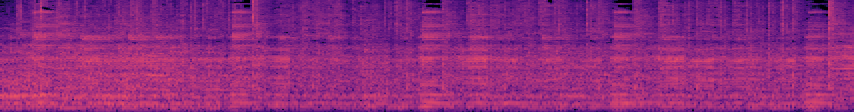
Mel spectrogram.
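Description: Grand piano played with the left hand on the keys and the right hand inside the instrument on the strings, giving a dense, repeated low pattern with a plucked, muted edge. A sharper accent comes about every second and a half.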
